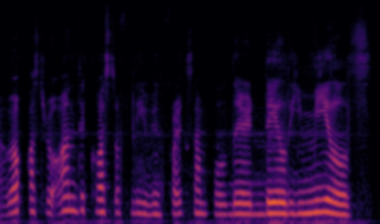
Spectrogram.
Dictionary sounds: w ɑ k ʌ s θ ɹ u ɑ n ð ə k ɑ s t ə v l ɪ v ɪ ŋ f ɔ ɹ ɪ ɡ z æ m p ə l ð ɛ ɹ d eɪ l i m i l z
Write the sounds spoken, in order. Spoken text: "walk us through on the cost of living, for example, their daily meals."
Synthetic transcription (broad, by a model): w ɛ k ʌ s t ɹ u ɑ n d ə k ɑ s t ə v l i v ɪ ŋ f ɔ ɹ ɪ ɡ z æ m p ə l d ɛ ɹ d eɪ l i m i l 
